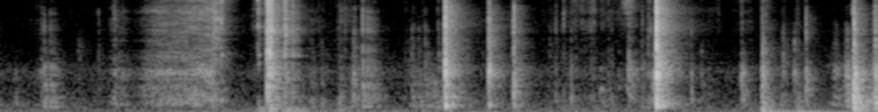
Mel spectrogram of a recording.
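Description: Scraping and rubbing along the side of an aluminium card briefcase as a small tool is worked along its seam, with a few sharp clicks and knocks of the metal case being handled, the loudest about three seconds in.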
